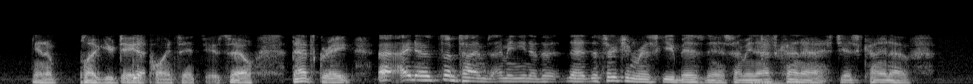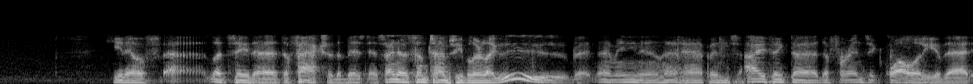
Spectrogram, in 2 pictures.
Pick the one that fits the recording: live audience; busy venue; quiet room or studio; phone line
phone line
